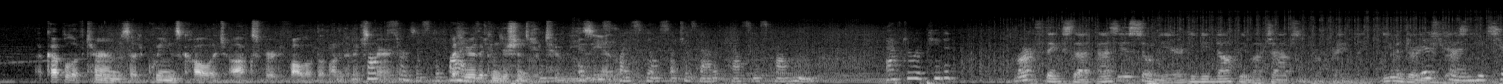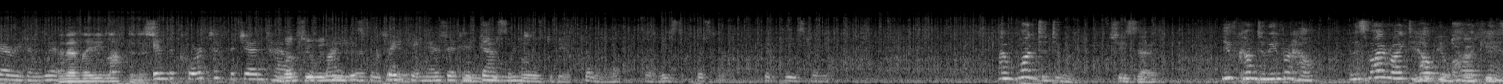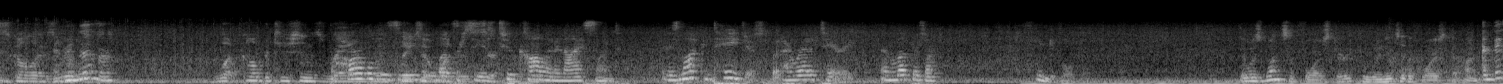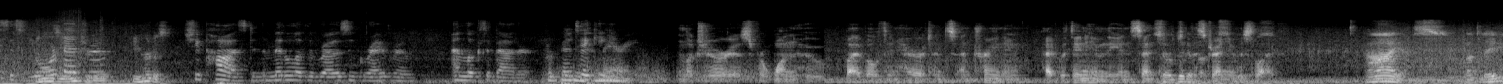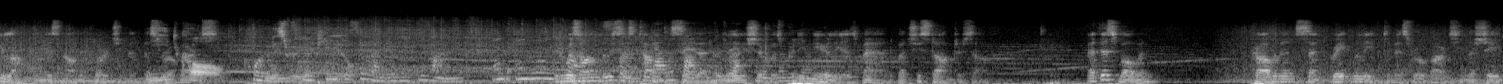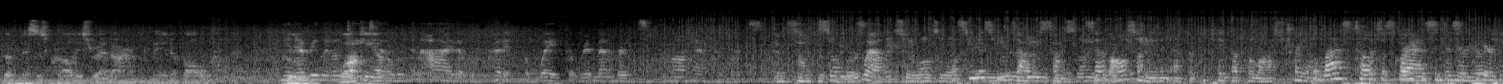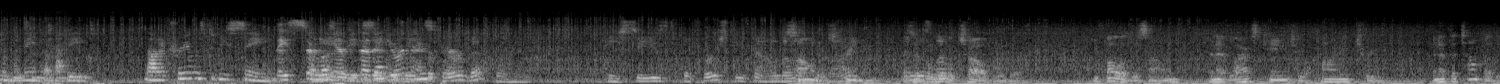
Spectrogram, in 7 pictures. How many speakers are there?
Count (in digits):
10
